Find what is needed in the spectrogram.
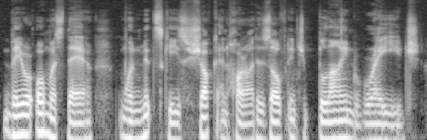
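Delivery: ordinary delivery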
